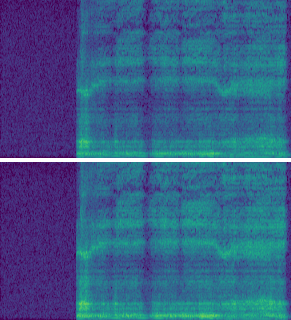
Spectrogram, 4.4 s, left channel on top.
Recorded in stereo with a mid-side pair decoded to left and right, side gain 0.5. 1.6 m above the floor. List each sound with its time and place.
1.1 s snoring: 45° right, 0.8 m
